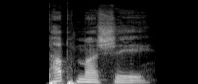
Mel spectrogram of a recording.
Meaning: papier-mâché
- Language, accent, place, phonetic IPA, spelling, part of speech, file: German, Germany, Berlin, [ˈpapmaˌʃeː], Pappmaschee, noun, De-Pappmaschee.ogg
